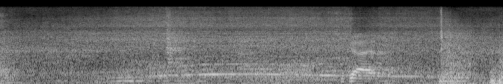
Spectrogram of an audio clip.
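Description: An electric motor whines, rising and falling in pitch.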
